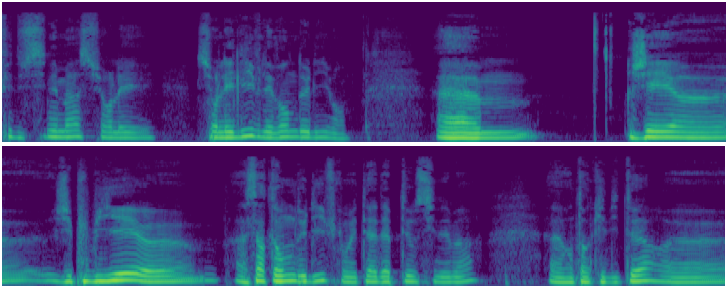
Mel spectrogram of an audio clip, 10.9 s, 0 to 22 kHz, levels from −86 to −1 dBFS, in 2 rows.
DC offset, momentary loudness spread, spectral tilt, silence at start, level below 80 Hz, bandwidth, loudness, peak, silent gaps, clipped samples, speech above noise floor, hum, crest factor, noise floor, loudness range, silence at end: under 0.1%; 16 LU; -7 dB/octave; 0 s; -64 dBFS; 15 kHz; -27 LUFS; -8 dBFS; none; under 0.1%; 21 dB; none; 18 dB; -47 dBFS; 4 LU; 0 s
